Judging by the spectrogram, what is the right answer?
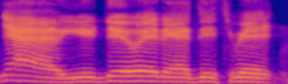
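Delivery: put-on old man voice. Acting out an old person answering an actor: Truman Capote accent. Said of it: "This is my Truman Capote accent".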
